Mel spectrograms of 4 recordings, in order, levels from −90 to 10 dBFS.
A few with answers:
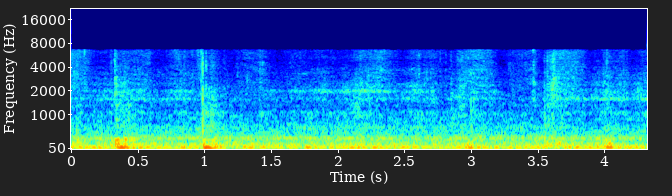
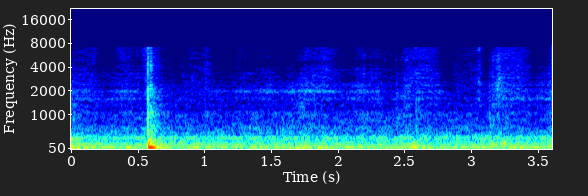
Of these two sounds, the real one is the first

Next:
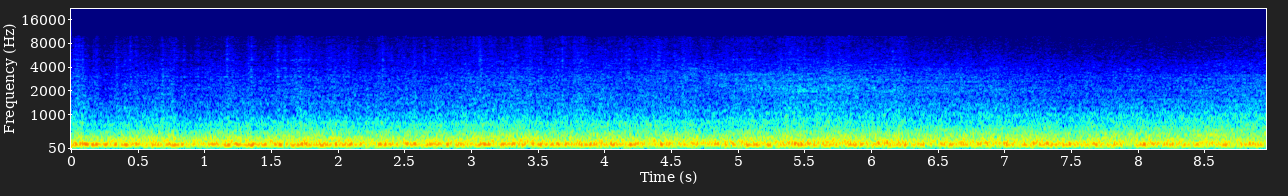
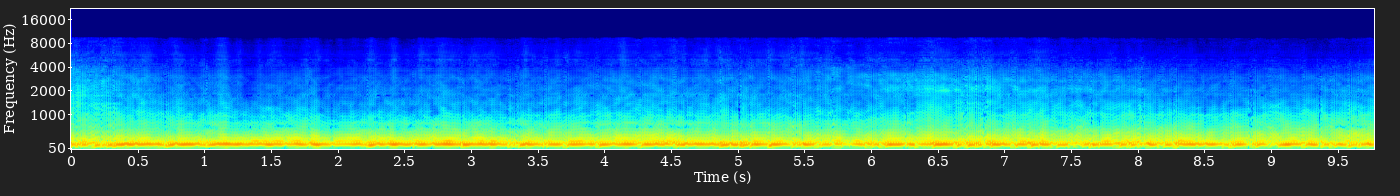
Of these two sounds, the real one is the first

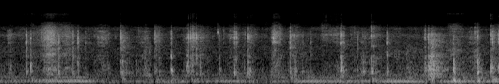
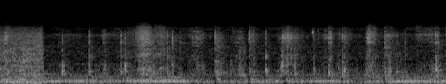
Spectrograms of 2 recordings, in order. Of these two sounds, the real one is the first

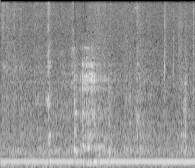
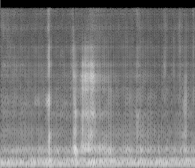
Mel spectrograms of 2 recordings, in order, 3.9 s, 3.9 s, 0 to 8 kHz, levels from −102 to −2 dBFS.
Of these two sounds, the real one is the first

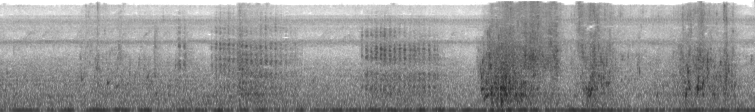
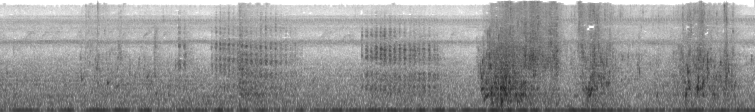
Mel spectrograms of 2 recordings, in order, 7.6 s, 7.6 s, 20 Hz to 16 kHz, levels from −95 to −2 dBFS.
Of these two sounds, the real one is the second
